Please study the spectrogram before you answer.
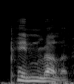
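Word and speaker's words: Pinarello: bike bands it helps if you get the pronunciation right so pin reload you want to repeat after me pin roller perhaps you could do you could do a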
